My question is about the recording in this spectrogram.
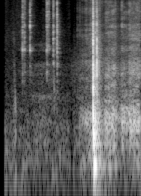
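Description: Faint small clicks as a utility knife and a taped cardboard shipping box are handled, then a sharper click about one and a half seconds in, followed by a faint scraping as the knife starts on the packing tape.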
